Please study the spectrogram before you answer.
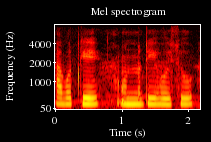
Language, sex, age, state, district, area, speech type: Assamese, female, 18-30, Assam, Sivasagar, rural, spontaneous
